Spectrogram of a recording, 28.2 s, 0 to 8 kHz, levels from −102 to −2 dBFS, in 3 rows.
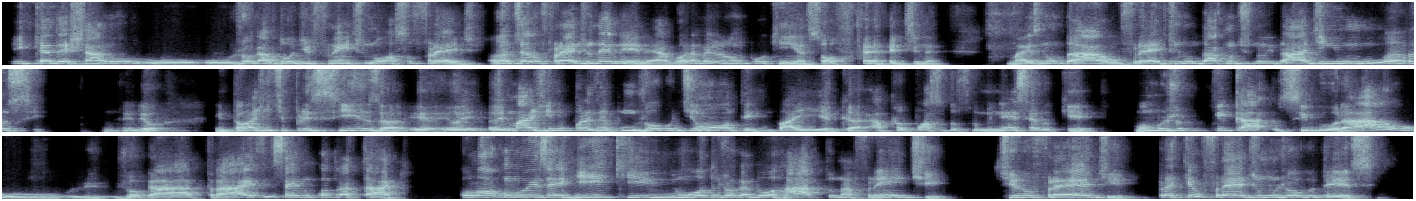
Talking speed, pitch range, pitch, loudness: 205 wpm, 160-210 Hz, 185 Hz, -20 LUFS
